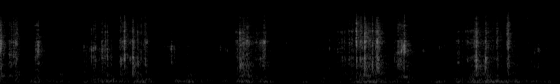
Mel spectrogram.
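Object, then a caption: Soap bar scraped with a metal knife. A palm-sized solid pink speckled dry soap bar, held in one hand, is scraped with a metal knife, shaving off crunchy flakes. Bursts of dry, bright scratching and crackling come in uneven clusters with quiet gaps between them, with almost no low end.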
